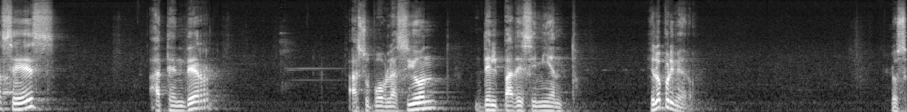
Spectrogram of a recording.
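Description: A middle-aged man speaks calmly and firmly into a microphone, in short phrases with pauses.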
